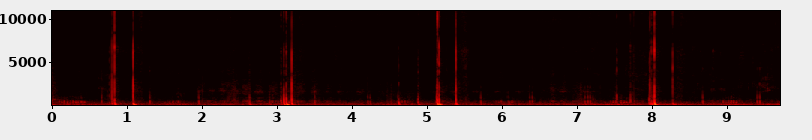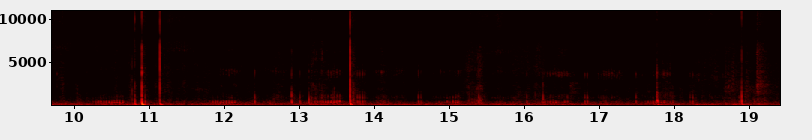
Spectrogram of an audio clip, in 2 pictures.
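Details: Cat snoring in its sleep, a low continuous rumble with gentle breath swells about every two to three seconds, dotted with brief sharp clicks.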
